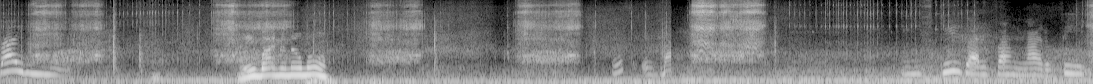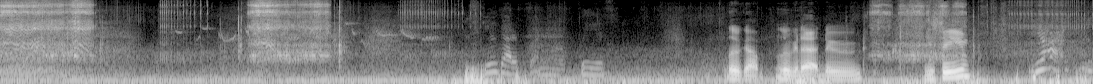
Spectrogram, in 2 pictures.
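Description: A fishing reel whirs in short bursts as its handle is cranked.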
